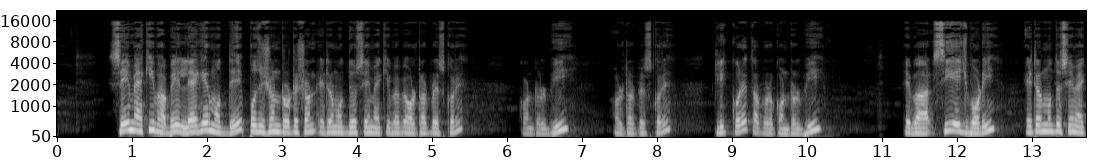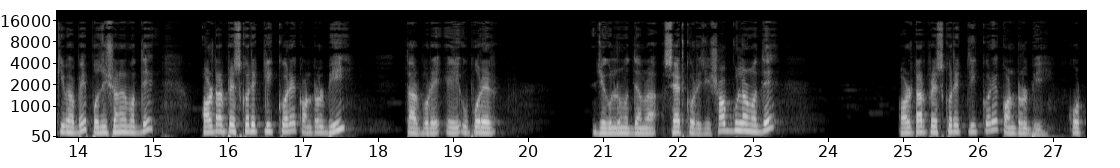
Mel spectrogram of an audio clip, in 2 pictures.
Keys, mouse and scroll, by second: 0.2-2.2 scroll up 1, 2.3 click, 5.1 alt+Num_Lock, 5.1 click, 7.4 ctrl+v, 8.5 alt+click, 10.4 ctrl+v, 11.4 click, 12.8-14.1 scroll up 1, 16.6 alt+click, 18.1 ctrl+v, 22.0 alt+click, 23.4 ctrl+v, 25.6 alt+click, 27.1 ctrl+v.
